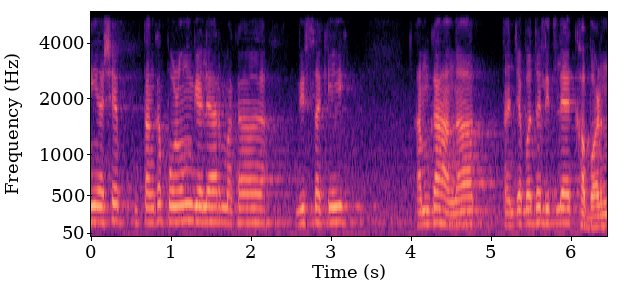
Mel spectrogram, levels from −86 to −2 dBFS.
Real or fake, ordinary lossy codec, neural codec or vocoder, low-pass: real; Opus, 24 kbps; none; 5.4 kHz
